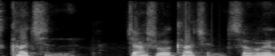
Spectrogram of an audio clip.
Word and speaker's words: Cutchin: And it's not Chuchin, it's Cutchin.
